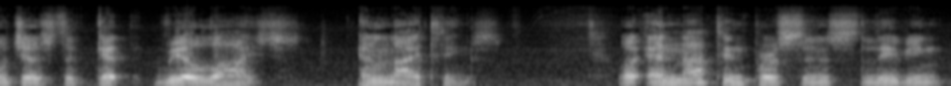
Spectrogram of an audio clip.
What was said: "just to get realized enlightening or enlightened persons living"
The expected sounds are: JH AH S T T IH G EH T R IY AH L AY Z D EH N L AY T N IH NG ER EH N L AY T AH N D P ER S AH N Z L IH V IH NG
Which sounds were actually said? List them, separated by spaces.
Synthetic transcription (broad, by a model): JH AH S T T IH G EH T R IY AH L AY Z EH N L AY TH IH NG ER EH N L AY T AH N P ER S AH N Z L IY V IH NG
